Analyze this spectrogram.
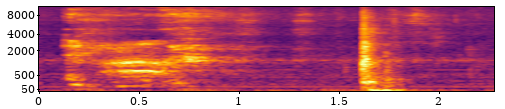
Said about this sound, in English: I'll just say that a great, massive cat came over and knocked over the tower a little bit. Yeah. Hit the tower a little bit. Boom.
